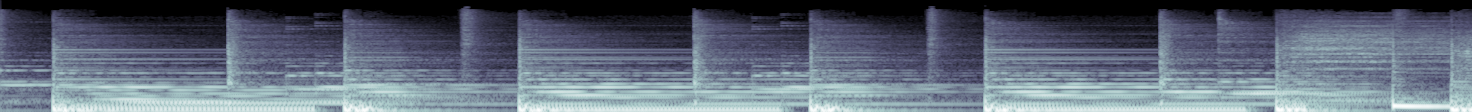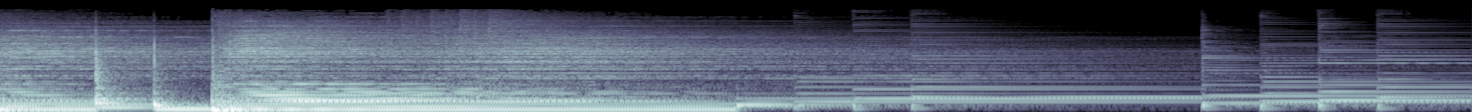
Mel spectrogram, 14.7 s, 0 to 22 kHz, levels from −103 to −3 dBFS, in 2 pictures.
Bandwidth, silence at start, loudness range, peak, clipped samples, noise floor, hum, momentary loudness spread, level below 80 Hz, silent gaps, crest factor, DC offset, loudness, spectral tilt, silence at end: 12 kHz; 0 s; 14 LU; 0 dBFS; under 0.1%; -35 dBFS; none; 19 LU; -20 dBFS; none; 16 dB; under 0.1%; -17 LUFS; -7 dB/octave; 0 s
